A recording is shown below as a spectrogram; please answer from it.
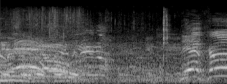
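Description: Spectators' voices shouting, several overlapping, loudest in the first second and again near the end.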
